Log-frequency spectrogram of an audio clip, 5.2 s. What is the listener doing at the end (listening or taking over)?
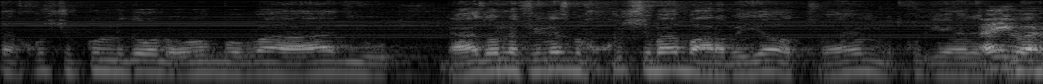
taking over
